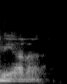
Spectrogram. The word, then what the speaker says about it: Damiana: How do you say it? – Damiana.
